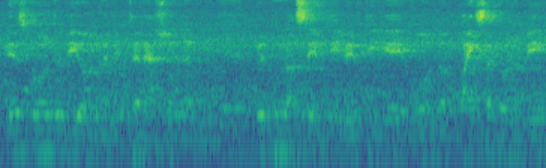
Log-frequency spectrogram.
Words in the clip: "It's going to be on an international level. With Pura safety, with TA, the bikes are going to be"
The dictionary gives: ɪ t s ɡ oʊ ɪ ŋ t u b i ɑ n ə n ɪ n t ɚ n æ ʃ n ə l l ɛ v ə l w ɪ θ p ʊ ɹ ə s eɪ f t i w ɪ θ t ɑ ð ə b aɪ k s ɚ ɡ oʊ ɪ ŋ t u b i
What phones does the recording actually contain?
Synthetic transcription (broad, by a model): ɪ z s ɡ oʊ ɪ ŋ t u b i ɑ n ə n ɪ n t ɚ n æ ʃ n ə l l ɛ v ə l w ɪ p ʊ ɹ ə s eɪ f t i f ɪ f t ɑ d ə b aɪ s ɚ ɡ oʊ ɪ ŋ t u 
